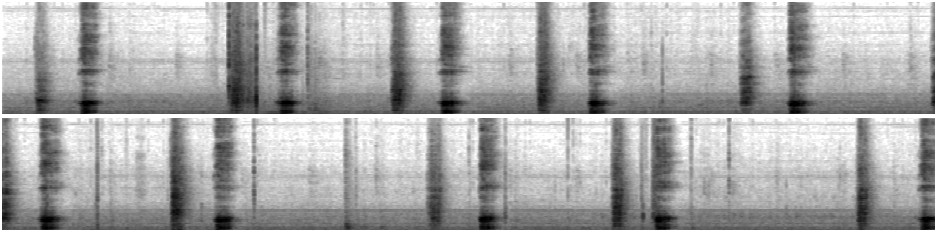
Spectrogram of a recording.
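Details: One-and-a-half-year-old Siberian Husky giving short, throaty coughs alternating with a person's coughs in a quiet room; dog cough.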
